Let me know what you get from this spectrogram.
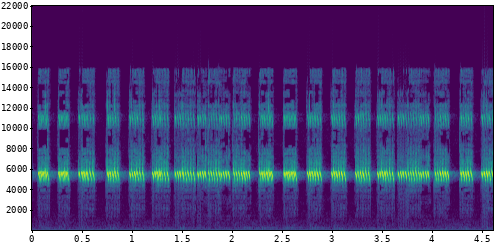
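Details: High, ringing chirps from two crickets come in a quick, fairly even series of short bursts, roughly four per second, with a few longer runs mid-way and a quiet background.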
